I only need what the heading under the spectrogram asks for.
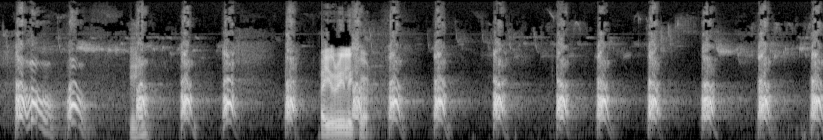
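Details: Aamu, a female dog, barks while playing with a stick in an empty horse pen on dry grass: sharp, mid-pitched barks repeated irregularly over ten seconds, with a person's voice talking to her in between.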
